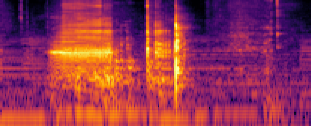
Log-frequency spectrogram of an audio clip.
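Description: Wood pieces handled on a workbench: a brief scrape, then two sharp knocks about a second in, over background music.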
